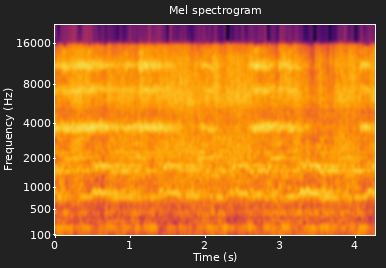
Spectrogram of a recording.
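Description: Temple procession band playing: a wavering reed-horn melody from suona and saxophone through the cart loudspeakers, over a steady low hum, with the crackle of firecrackers.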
